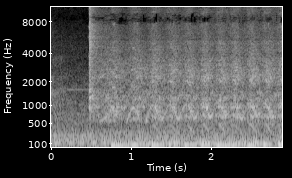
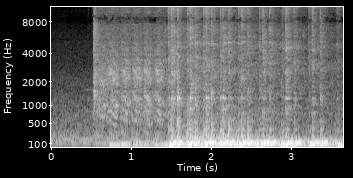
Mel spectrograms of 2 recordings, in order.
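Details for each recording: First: Lexus IS300 turbo build with freshly rebuilt engine, first start attempt after almost a year: sluggish, labouring crank with uneven chugs that nearly catch but never fire; battery, possibly charged on wrong settings, is too weak. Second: Lexus IS300 turbo build, rebuilt engine's first start after almost a year on a swapped battery: brief crank, then catches into a loud, raw, even idle with open exhaust manifold; oil pressure present, sounded good.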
